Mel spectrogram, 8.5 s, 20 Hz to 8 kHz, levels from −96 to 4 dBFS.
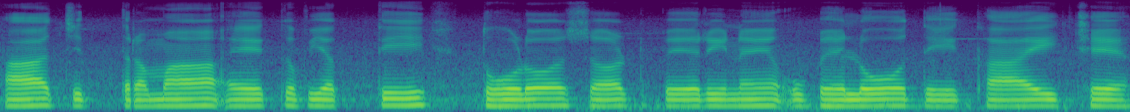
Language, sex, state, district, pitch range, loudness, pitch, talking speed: Gujarati, male, Gujarat, Gandhinagar, 125-130 Hz, -17 LUFS, 130 Hz, 70 wpm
